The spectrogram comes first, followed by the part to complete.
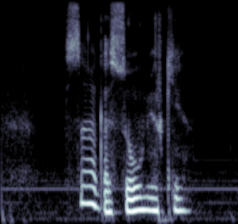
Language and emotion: Russian, sad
